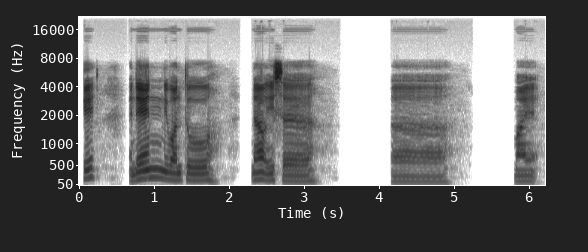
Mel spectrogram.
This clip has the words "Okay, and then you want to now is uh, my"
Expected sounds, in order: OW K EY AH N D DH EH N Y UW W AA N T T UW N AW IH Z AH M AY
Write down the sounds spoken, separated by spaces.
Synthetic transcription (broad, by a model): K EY AH N D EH N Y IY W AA N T T UW N AW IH S AH M AY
